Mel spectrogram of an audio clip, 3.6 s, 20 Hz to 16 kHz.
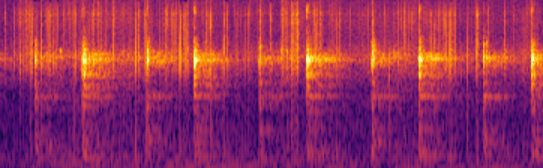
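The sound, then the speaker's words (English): A steady, clock-like ticking, the clock tuning signal of a shortwave station directed towards Germany, first aired in November 1940, repeats about twice a second over a hissing, crackly shortwave static background, with a faint high tone running through it. “On November the 10th, 1940, its clock tuning signal first appeared on shortwave.”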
